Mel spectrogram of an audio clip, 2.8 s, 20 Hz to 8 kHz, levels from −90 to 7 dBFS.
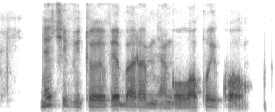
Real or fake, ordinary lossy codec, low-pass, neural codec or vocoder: fake; Opus, 24 kbps; 7.2 kHz; codec, 16 kHz, 4 kbps, X-Codec, HuBERT features, trained on general audio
